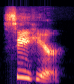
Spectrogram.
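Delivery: loud, high warning opener; suspicious challenge. A narrator's reading. Hersheimer growing suspicious of his two visitors, challenging. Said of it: "seemed to grow suddenly suspicious".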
